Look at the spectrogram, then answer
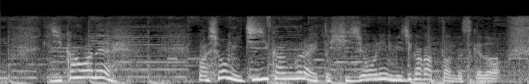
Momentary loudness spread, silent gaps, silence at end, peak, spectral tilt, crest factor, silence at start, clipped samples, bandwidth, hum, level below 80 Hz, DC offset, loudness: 12 LU; none; 0 s; 0 dBFS; -6.5 dB/octave; 12 dB; 0 s; under 0.1%; 10.5 kHz; none; -26 dBFS; under 0.1%; -11 LUFS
